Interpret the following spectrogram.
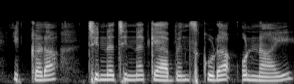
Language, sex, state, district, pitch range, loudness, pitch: Telugu, female, Telangana, Komaram Bheem, 200-220 Hz, -15 LUFS, 215 Hz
